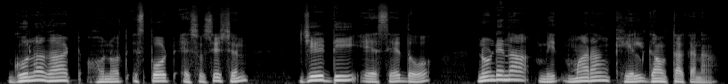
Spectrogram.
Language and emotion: Santali, neutral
